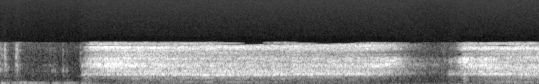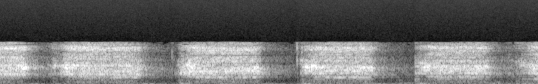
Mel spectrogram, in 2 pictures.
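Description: Loud breathy hissing from a person: one long rush of breath starting about a second in, then shorter ones roughly every second and a quarter.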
